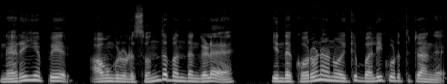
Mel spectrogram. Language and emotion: Tamil, sad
